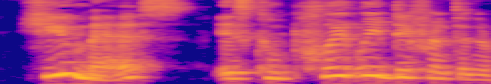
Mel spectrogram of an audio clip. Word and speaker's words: humus: But humus, pronounced humus, is completely different than the rest because it's actually dead and decomposing bits of plants and leaves.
